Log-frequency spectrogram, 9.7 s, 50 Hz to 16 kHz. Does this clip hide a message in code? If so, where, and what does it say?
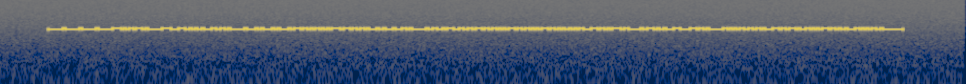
Yes: RTTY (45.45 baud, 170 Hz shift) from 0.5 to 9.1 s, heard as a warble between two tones, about 2200 Hz centre. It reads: ON8KKK DE G7WZI R R FB EVA. RIG HR 40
